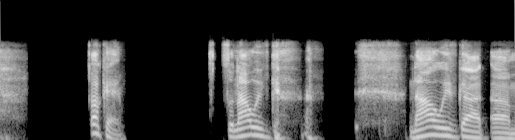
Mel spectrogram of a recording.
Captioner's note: laugh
